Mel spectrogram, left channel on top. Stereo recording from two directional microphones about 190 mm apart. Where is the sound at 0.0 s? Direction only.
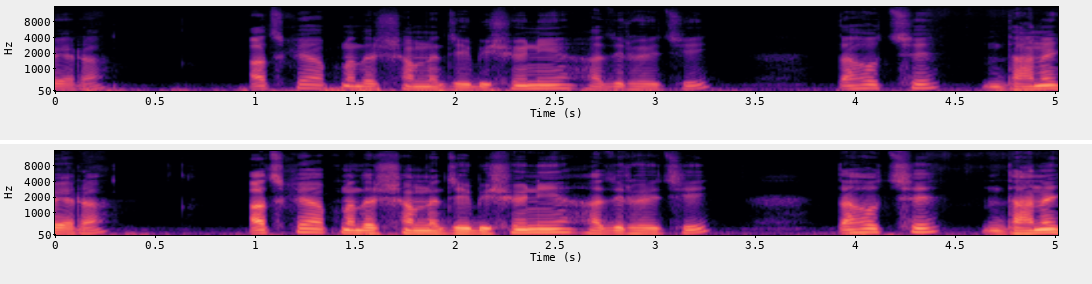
30° right (ahead or behind).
